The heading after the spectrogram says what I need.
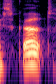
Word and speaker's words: Scuts: Sometimes I'm curious and like I get asked a lot like why Scuts and I'm like it rhymes with butts like that that I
